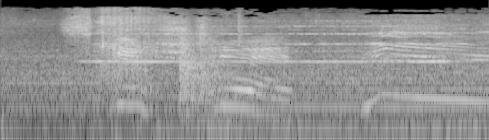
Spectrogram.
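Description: Brief high, gliding vocal sounds, voice-like but with no words, over a steady mechanical drone.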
